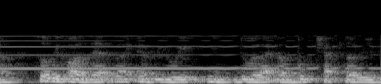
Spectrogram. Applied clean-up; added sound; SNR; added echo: none; Wind instrument, woodwind instrument; 15 dB; reverberation time 0.9 s.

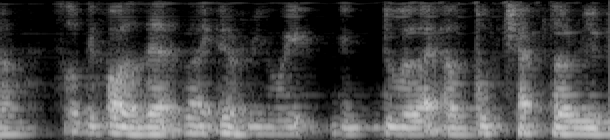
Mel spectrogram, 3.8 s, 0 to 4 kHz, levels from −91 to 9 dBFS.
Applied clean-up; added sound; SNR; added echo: neural mask model DeepFilterNet 3.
